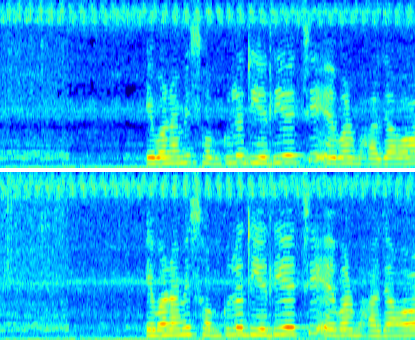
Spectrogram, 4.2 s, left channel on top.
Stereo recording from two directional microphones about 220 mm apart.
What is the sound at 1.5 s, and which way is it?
Speech, 35° right (ahead or behind).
